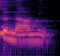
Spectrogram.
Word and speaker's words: tsunami: Tsunami is spelled with a T, although the T is not pronounced. We will do pronunciation classes later. But today I'm telling you that it is pronounced as tsunami.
